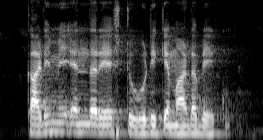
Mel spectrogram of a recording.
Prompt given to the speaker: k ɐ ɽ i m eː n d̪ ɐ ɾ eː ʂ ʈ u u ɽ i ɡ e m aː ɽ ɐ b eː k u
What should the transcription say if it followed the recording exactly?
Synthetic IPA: k ɐ ɽ i m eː n d̪ ɐ ɾ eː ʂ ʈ u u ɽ i k e m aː ɽ ɐ b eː k u

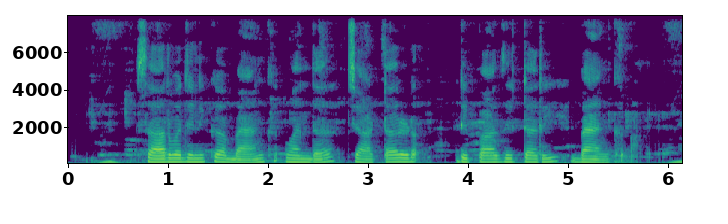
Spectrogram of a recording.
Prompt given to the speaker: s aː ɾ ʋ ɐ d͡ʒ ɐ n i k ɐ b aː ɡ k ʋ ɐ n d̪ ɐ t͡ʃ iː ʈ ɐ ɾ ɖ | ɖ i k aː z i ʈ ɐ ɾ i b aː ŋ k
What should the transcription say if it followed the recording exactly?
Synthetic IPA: s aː ɾ ʋ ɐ d͡ʒ ɐ n i k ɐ b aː ŋ k ʋ ɐ n d̪ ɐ t͡ʃ aː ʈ ɐ ɾ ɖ | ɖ i p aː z i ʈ ɐ ɾ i b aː ŋ k

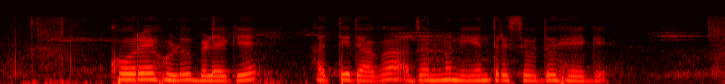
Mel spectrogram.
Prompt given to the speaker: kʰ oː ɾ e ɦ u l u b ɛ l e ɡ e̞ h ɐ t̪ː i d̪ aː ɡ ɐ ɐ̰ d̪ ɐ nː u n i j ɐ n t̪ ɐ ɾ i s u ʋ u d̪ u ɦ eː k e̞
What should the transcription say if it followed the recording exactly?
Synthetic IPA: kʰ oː ɾ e ɦ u ɭ u b ɛ ɭ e ɡ e̞ h ɐ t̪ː i d̪ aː ɡ ɐ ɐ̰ d̪ ɐ nː u n i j ɐ n t̪ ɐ ɾ i s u ʋ u d̪ u ɦ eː ɡ e̞

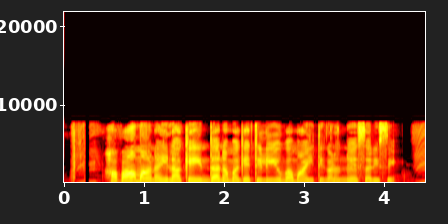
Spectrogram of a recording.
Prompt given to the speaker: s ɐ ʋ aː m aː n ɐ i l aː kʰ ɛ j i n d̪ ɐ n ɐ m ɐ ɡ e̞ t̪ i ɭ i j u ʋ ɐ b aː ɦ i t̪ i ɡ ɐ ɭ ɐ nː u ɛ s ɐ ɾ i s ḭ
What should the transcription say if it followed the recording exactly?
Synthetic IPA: h ɐ ʋ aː m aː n ɐ i l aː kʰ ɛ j i n d̪ ɐ n ɐ m ɐ ɡ e̞ t̪ i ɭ i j u ʋ ɐ m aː ɦ i t̪ i ɡ ɐ ɭ ɐ nː u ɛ s ɐ ɾ i s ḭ

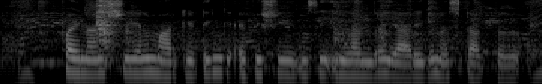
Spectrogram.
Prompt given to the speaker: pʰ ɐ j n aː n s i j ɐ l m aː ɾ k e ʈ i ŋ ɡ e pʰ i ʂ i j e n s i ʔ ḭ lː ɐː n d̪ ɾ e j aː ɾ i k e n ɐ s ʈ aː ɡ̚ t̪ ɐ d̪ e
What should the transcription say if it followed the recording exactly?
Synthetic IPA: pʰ ɐ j n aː n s i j ɐ l m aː ɾ k e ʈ i ŋ ɡ e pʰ i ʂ i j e n s i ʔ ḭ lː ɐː n d̪ ɾ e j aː ɾ i ɡ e n ɐ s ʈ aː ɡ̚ t̪ ɐ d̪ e

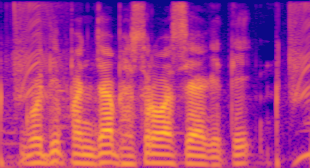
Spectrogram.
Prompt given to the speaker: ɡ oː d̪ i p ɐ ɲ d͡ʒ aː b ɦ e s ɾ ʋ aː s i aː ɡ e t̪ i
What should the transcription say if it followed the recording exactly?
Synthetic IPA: ɡ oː d̪ i p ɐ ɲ d͡ʒ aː b ɦ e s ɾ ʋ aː s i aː ɡ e t̪ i

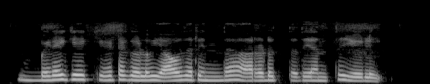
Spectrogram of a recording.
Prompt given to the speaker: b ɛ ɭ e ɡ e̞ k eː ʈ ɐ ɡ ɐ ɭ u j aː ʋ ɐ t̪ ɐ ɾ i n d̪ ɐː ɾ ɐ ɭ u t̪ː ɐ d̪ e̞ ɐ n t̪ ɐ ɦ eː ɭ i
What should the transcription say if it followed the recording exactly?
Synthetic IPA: b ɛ ɭ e ɡ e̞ k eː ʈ ɐ ɡ ɐ ɭ u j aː ʋ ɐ d̪ ɐ ɾ i n d̪ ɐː ɾ ɐ ɽ u t̪ː ɐ d̪ e̞ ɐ n t̪ ɐ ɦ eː ɭ i

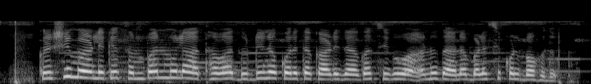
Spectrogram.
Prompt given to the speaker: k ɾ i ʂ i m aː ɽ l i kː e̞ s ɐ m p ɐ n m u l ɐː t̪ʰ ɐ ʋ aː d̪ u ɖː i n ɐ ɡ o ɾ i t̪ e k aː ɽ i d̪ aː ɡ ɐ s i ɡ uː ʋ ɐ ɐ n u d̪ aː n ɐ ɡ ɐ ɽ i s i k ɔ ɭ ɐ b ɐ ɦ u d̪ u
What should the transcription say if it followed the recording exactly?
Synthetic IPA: k ɾ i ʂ i m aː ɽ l i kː e̞ s ɐ m p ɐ n m u l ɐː t̪ʰ ɐ ʋ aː d̪ u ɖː i n ɐ k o ɾ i t̪ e k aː ɽ i d̪ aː ɡ ɐ s i ɡ u ʋ ɐ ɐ n u d̪ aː n ɐ b ɐ ɭ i s i k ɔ ɭ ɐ b ɐ ɦ u d̪ u

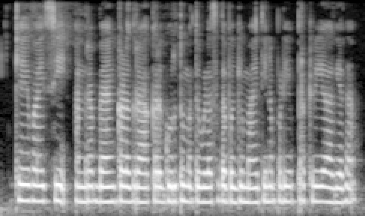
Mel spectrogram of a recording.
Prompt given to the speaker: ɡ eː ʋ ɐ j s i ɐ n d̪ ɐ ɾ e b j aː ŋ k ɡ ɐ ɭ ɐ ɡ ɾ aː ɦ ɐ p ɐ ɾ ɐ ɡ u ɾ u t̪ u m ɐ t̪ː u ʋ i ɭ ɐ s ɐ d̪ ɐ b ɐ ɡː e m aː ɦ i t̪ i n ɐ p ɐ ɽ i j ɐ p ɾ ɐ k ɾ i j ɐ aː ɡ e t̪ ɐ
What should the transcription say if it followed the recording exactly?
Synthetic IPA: k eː ʋ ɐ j s i ɐ n d̪ ɐ ɾ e b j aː ŋ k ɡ ɐ ɭ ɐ ɡ ɾ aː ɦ ɐ k ɐ ɾ ɐ ɡ u ɾ u t̪ u m ɐ t̪ː u ʋ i ɭ ɐ s ɐ d̪ ɐ b ɐ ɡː e m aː ɦ i t̪ i n ɐ p ɐ ɽ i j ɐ p ɾ ɐ k ɾ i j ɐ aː ɡ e d̪ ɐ

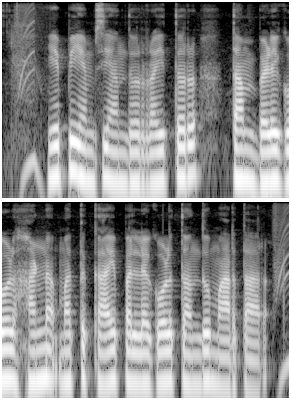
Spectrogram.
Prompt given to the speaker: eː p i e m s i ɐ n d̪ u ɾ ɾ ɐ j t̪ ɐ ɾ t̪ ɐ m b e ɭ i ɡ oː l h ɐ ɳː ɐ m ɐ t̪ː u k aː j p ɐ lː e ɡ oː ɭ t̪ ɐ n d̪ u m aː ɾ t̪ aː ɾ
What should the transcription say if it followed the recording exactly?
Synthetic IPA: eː p i e m s i ɐ n d̪ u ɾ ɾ ɐ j t̪ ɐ ɾ t̪ ɐ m b e ɭ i ɡ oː ɭ h ɐ ɳː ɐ m ɐ t̪ː u k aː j p ɐ lː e ɡ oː ɭ t̪ ɐ n d̪ u m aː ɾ t̪ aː ɾ

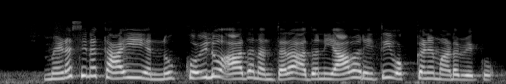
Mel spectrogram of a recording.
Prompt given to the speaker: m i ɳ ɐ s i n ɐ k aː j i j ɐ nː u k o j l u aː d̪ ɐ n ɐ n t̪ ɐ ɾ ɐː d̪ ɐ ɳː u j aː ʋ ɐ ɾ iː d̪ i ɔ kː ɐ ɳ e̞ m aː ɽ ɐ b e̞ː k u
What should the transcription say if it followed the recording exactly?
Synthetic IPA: m ɛ ɳ ɐ s i n ɐ k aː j i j ɐ nː u k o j l u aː d̪ ɐ n ɐ n t̪ ɐ ɾ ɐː d̪ ɐ nː u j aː ʋ ɐ ɾ iː t̪ i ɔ kː ɐ ɳ e̞ m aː ɽ ɐ b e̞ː k u

